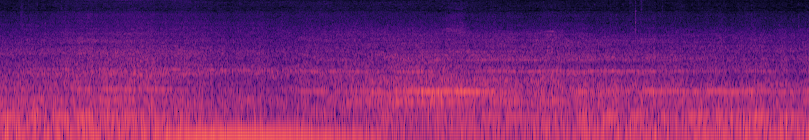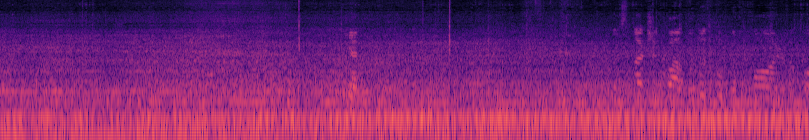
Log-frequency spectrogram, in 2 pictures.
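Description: Traffic passes by on a road outside.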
